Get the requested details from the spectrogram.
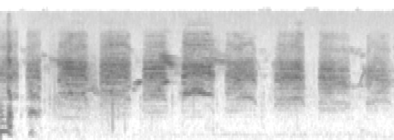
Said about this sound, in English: That's a starling with his mouth full. Yes, and the chicks just saw him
